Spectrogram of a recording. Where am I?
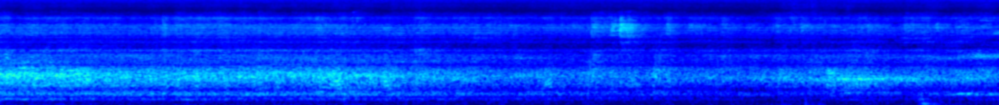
in a subway station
